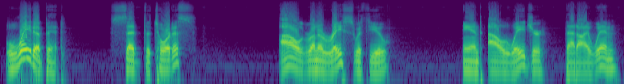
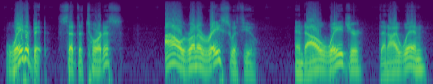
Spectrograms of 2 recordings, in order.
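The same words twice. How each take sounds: First: It is read more slowly. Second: It is read at normal speed.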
